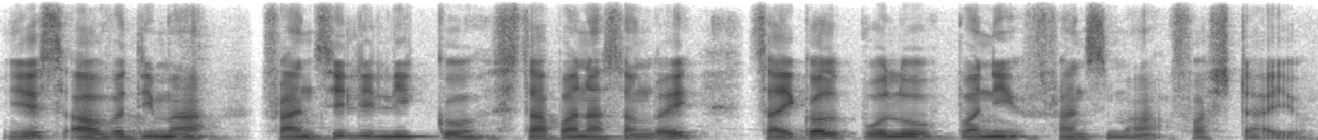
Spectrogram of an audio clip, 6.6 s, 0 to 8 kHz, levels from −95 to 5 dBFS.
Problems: none marked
